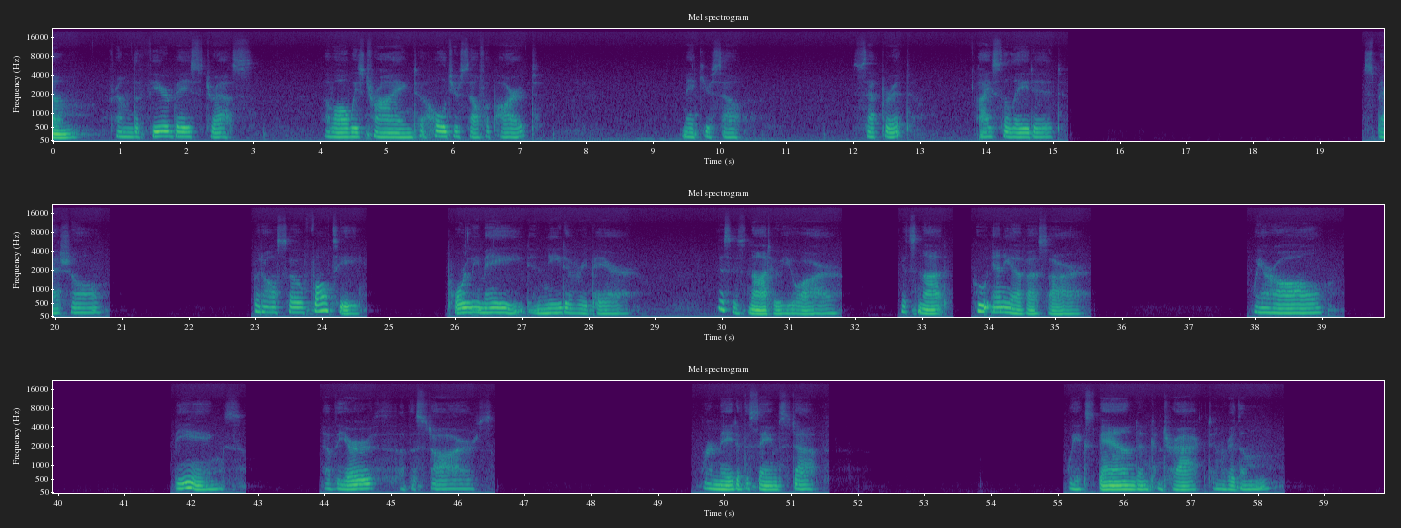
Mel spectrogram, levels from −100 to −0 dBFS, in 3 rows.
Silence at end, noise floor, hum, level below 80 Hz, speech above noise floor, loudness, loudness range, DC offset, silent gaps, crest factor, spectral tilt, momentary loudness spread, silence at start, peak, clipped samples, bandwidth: 1.7 s; under -90 dBFS; none; -76 dBFS; over 54 dB; -37 LUFS; 11 LU; under 0.1%; none; 20 dB; -8.5 dB/octave; 15 LU; 0 s; -20 dBFS; under 0.1%; 19.5 kHz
